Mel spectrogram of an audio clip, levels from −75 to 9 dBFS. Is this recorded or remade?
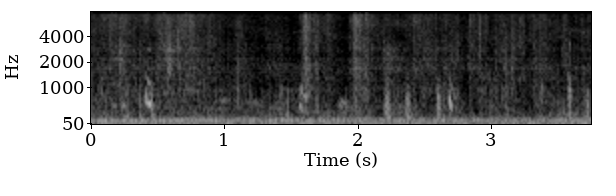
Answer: remade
